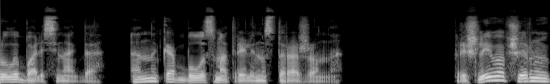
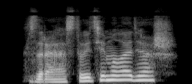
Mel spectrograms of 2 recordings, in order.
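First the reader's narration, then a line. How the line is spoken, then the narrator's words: Velvety-voiced greeting. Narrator (Russian): все тем же бархатистым голосом приветствовала их Диана Яковлевна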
